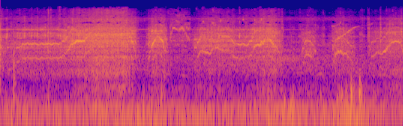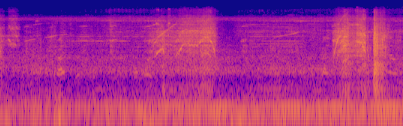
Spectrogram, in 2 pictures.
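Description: Electric RC rock crawler's motor and geartrain whining in short bursts of throttle, the pitch rising and falling as it works slowly over rocks, over a steady low rumble.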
